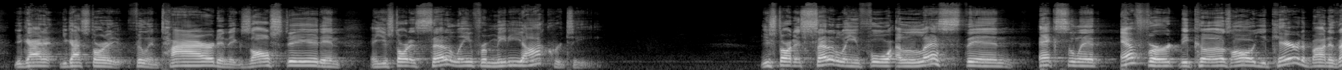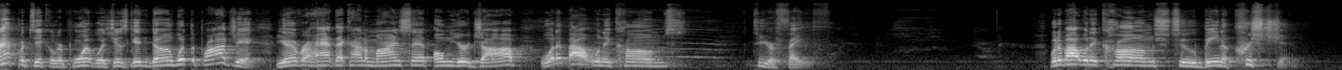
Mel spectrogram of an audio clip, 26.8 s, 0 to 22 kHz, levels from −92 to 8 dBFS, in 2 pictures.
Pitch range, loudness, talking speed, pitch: 170-195 Hz, -18 LUFS, 155 wpm, 180 Hz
